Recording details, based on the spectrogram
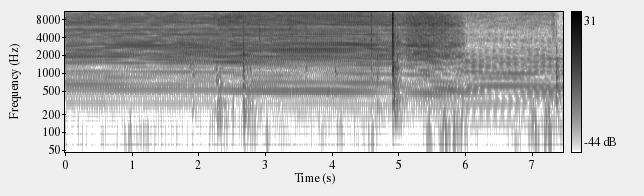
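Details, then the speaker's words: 2012 Ford F-350 6.7L diesel, engine off after shutdown: steady buzzing whir like a small air compressor, lasting about 40 seconds then stopping; failing wastegate vacuum solenoid module under the EGR crossover, fixed by replacing the solenoid. "so we're here to address a sound that we've been getting out of our Ford f-350 2012 model this kind of sounds like an air compressor Ronald"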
